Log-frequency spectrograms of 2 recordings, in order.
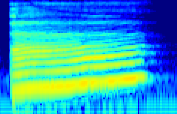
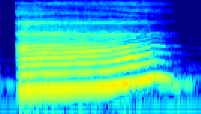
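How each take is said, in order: First: The pitch rises high throughout. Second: The pitch rises high throughout.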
